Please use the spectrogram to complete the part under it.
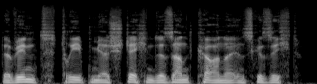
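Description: A man reading a first-person audiobook in a measured, grave storytelling manner, close on the microphone. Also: deep voice, fairly even intonation, dry recording. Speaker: audiobook narrator. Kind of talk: scripted first-person narration.

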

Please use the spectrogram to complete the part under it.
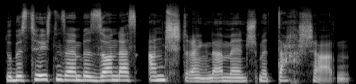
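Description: Tom, a loud sneering boy, as the reader puts him on. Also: mid-range voice, normal speed, dry recording, studio quality, lightly acted. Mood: taunting. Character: mocking teenage boy, a scornful tease. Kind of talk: audiobook character reading.

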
